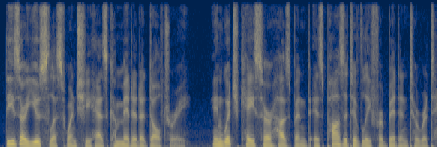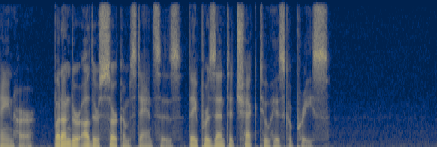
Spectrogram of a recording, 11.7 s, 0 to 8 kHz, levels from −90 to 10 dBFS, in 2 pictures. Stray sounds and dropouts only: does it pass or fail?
pass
